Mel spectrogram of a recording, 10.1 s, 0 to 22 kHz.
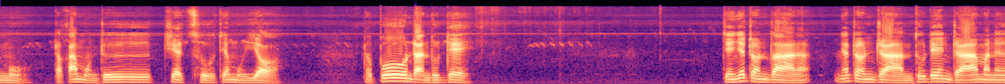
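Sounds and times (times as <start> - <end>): man narrating: 0.0 - 2.8, 3.6 - 4.8, 7.2 - 10.0.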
